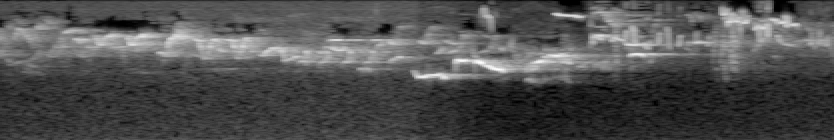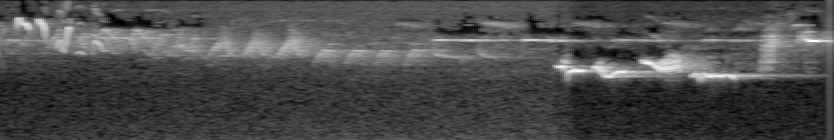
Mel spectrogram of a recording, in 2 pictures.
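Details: Garden birdsong, a continuous high twittering warble of rapid chirps and trills lasting about ten seconds, with brief louder bursts near the start and end and a quiet background.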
